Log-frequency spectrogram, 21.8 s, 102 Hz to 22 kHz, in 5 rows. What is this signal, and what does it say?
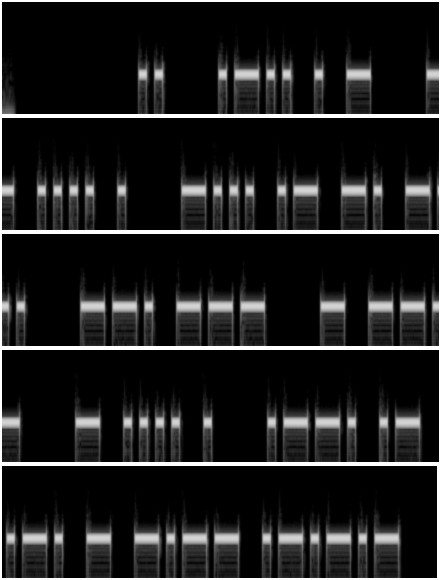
Morse code, heard as a keyed tone, about 15 wpm, 700 Hz. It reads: I LET THE BAND GO TO THE PARTY.
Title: Sentences from Top 1600 Words 15wpm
